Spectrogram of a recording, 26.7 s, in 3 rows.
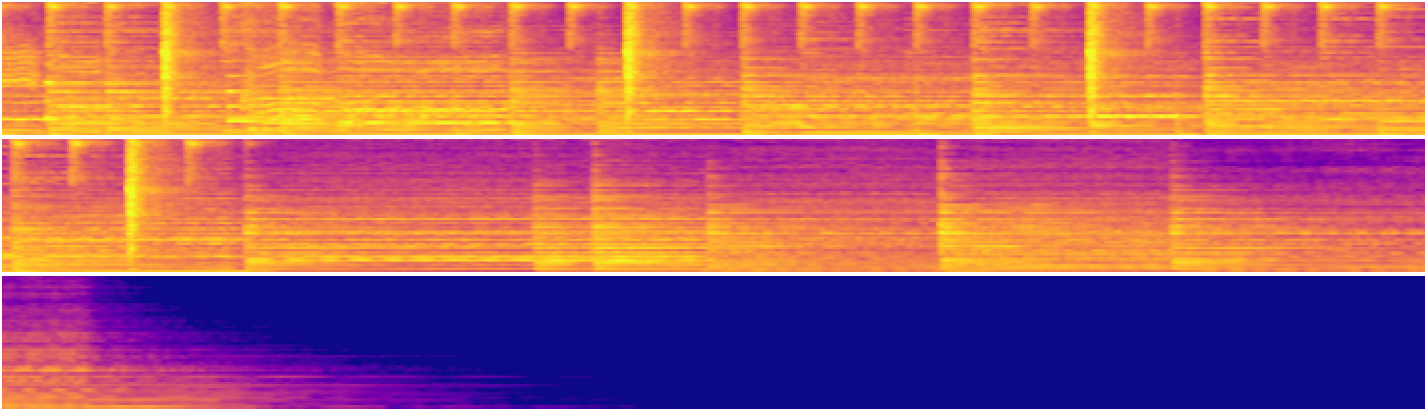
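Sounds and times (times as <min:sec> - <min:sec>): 
soothing lullaby karaoke ballad: 0:00.0 - 0:17.2.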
